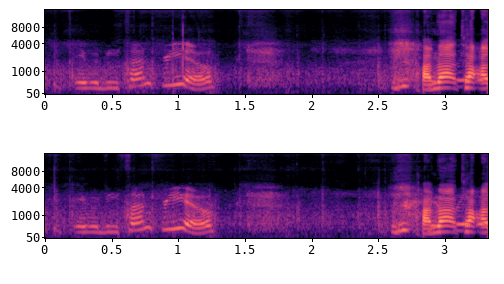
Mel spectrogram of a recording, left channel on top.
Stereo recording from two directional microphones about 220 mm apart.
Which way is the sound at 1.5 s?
Centre (ahead or behind).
